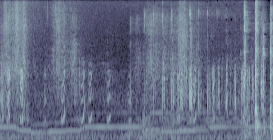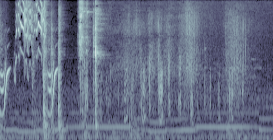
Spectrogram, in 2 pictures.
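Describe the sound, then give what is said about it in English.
A live guinea pig squeaks and chirps in steady, warbling tones while it is set into a cage holding a live Calyptra specimen from Brazil, with a burst of rustling, scraping and light clattering midway before the squeaking carries on. “we are now placing a live guinea pig into the cage.”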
